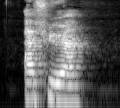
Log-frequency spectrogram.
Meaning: masculine plural of affluent
- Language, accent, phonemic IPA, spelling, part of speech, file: French, Canada, /a.fly.ɑ̃/, affluents, adjective, LL-Q150 (fra)-affluents.wav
